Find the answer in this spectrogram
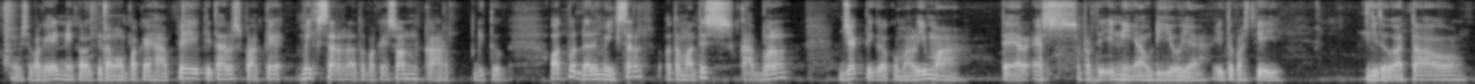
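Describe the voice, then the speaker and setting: A man's voice: low voice, normal speed, creaky. A man casually explaining audio equipment to his viewers, chatty and stopping now and then to recall details. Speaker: electronics tech vlogger.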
